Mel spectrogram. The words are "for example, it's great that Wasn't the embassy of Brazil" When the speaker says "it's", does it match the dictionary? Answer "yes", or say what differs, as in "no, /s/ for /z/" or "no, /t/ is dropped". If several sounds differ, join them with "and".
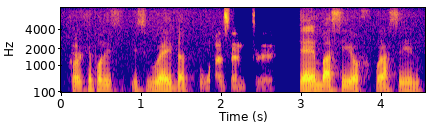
no, /s/ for /t/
